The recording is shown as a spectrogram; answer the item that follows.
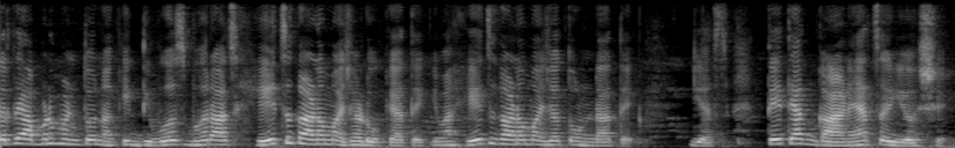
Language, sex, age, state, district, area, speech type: Marathi, female, 45-60, Maharashtra, Kolhapur, urban, spontaneous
